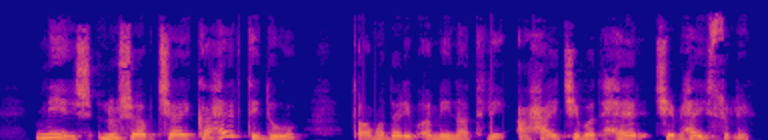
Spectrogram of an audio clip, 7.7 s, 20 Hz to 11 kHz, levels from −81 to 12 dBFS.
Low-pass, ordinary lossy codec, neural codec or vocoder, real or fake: 9.9 kHz; MP3, 96 kbps; none; real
